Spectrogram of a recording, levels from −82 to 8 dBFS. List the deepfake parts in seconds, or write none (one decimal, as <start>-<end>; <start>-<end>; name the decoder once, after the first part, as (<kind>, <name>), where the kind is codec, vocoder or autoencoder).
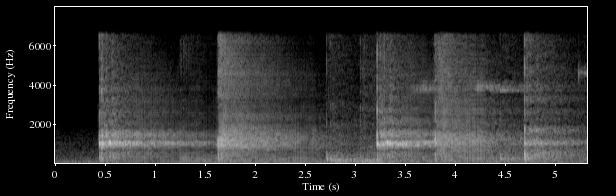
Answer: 0.8-2.6 (vocoder, Vocos); 3.5-4.3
